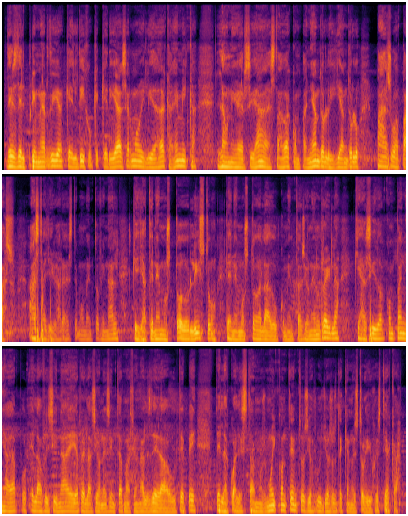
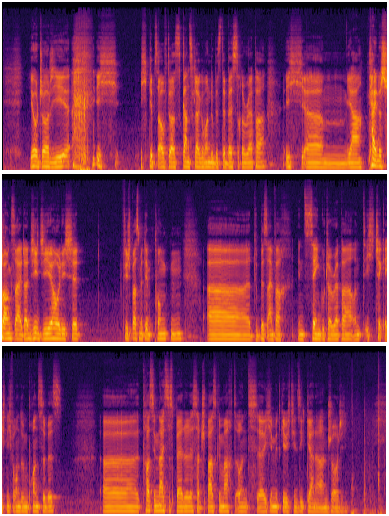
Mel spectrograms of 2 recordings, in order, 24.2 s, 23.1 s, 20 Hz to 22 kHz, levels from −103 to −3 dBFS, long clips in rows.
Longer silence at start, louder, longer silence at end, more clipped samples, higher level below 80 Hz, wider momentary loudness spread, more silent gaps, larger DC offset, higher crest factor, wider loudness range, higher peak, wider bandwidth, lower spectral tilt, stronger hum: about the same, 0.05 s vs 0.1 s; about the same, -21 LUFS vs -23 LUFS; about the same, 0 s vs 0 s; neither; about the same, -48 dBFS vs -44 dBFS; about the same, 9 LU vs 11 LU; neither; neither; about the same, 20 dB vs 24 dB; second, 3 LU vs 6 LU; about the same, 0 dBFS vs 0 dBFS; first, over 20 kHz vs 15 kHz; about the same, -5.5 dB/octave vs -5 dB/octave; neither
